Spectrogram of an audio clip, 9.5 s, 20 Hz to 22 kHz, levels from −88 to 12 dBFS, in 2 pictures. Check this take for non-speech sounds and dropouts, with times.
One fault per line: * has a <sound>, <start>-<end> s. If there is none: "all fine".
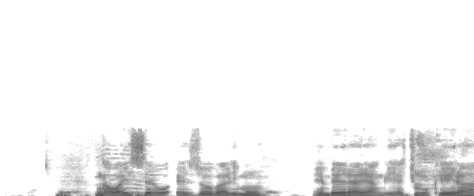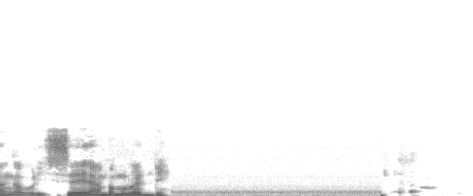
all fine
